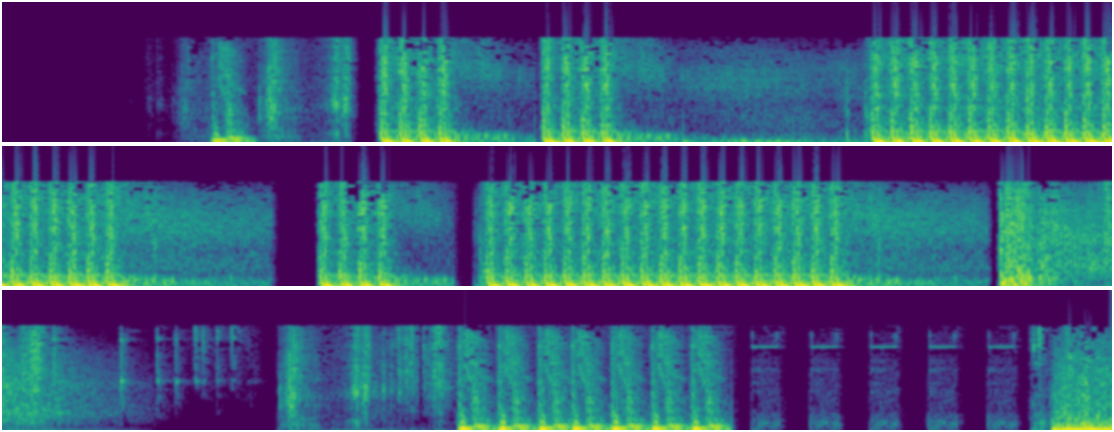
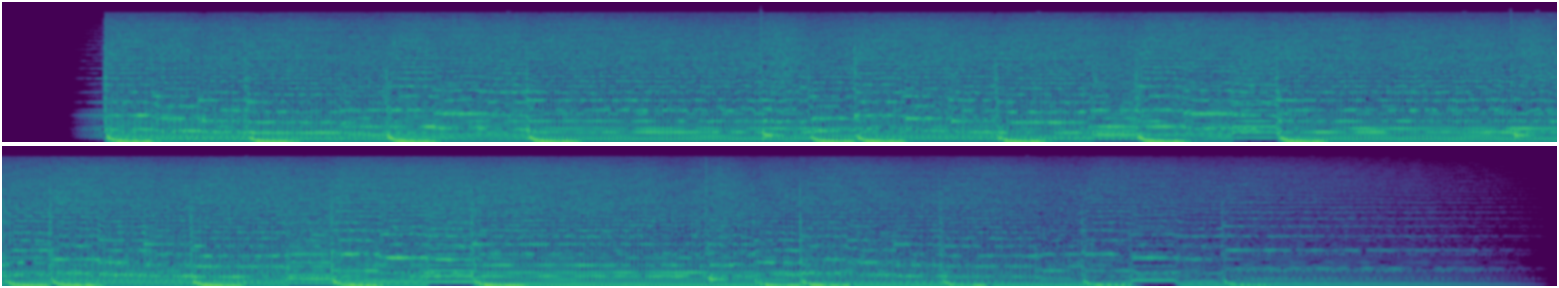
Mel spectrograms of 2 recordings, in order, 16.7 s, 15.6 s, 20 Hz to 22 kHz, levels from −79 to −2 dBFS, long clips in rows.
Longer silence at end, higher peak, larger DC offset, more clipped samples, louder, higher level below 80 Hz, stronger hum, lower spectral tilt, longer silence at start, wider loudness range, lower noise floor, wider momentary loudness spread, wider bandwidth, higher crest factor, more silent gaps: second, 0 s vs 0.3 s; first, 0 dBFS vs -6 dBFS; neither; first, 0.3% vs under 0.1%; first, -11 LUFS vs -25 LUFS; first, -14 dBFS vs -32 dBFS; neither; about the same, -4 dB/octave vs -3.5 dB/octave; first, 1.05 s vs 0.4 s; about the same, 7 LU vs 5 LU; first, -81 dBFS vs -49 dBFS; first, 21 LU vs 8 LU; second, 8.6 kHz vs 16.5 kHz; second, 10 dB vs 20 dB; first, 15.38-15.42 s vs none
